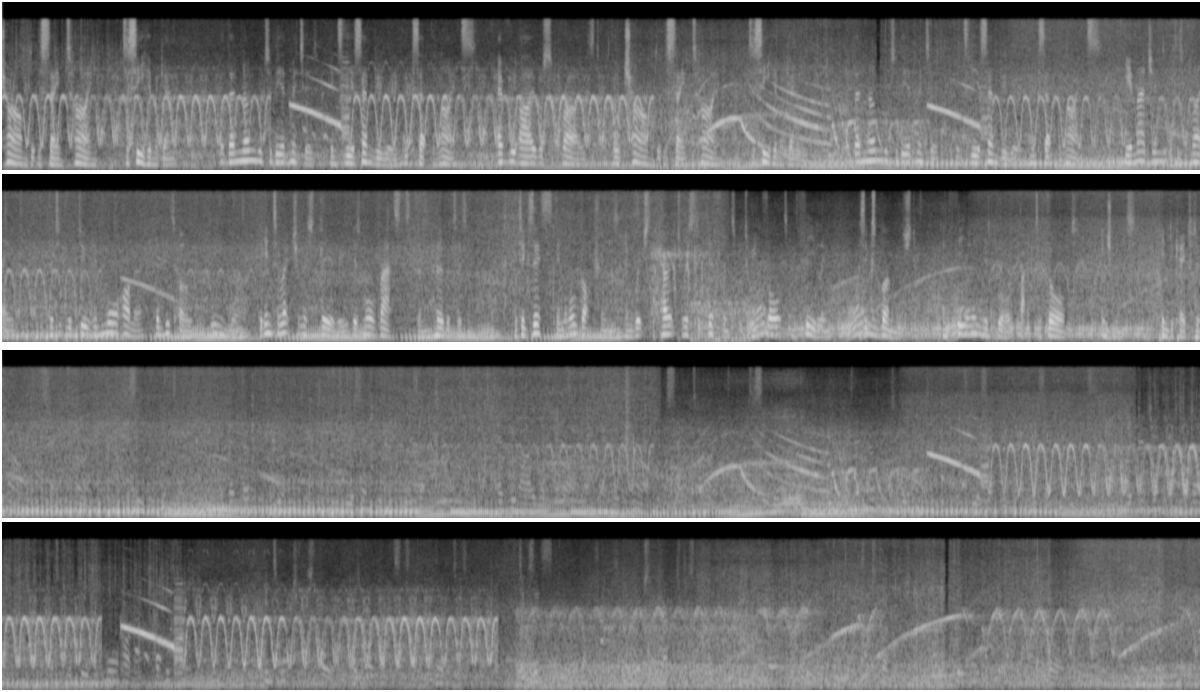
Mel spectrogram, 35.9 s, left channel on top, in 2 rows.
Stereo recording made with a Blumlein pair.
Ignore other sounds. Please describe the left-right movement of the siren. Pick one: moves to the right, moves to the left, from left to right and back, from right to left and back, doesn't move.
moves to the right.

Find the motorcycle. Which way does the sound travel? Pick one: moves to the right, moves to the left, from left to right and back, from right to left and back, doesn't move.
moves to the left.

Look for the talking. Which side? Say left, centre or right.
left.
